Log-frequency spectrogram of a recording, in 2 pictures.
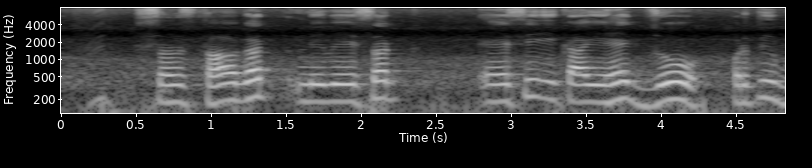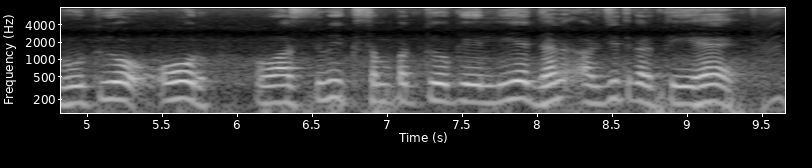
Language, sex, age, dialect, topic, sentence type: Hindi, female, 25-30, Hindustani Malvi Khadi Boli, banking, statement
